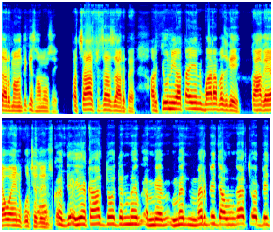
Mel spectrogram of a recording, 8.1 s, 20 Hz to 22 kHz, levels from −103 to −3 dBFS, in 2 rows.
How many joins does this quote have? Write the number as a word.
one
